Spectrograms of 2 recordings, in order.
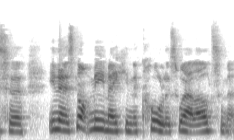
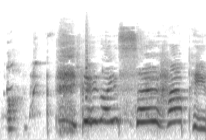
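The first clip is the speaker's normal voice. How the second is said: overjoyed; 13 semitones higher, slower than usual. Real, not acted. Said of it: "I'm trying not to cry".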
